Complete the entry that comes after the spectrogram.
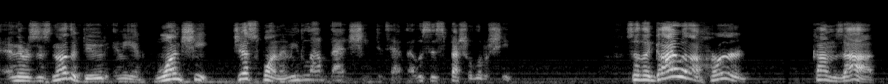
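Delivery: normal talking voice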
